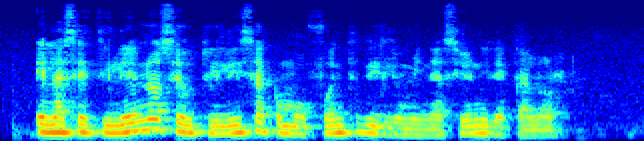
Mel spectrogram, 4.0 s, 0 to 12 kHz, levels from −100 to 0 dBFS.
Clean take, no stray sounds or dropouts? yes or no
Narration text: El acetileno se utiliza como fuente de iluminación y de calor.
yes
